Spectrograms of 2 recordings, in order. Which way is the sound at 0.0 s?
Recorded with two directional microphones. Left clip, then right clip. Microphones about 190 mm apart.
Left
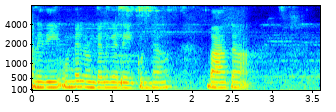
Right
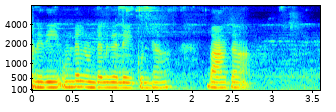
5° left (ahead or behind).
